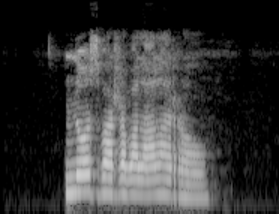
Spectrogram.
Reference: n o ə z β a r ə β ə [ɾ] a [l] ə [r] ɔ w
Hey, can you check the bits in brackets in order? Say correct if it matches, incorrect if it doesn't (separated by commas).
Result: incorrect, correct, correct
